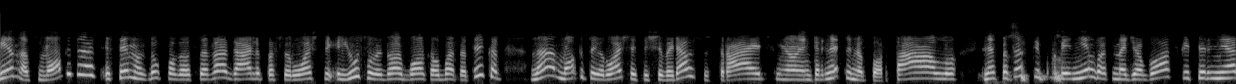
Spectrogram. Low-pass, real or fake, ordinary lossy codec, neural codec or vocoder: 7.2 kHz; fake; AAC, 48 kbps; codec, 16 kHz, 2 kbps, FunCodec, trained on Chinese and English, 25 frames a second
